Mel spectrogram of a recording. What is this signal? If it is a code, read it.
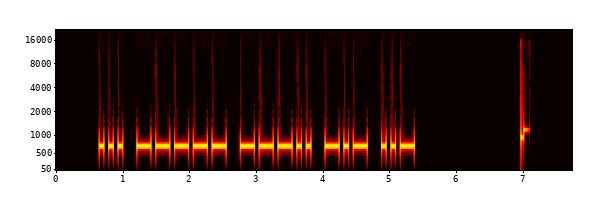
Morse code, heard as a keyed tone, about 17 wpm, 700 Hz. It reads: S08KU
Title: Code Groups - 5 Letter:Numbers - 17wpm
